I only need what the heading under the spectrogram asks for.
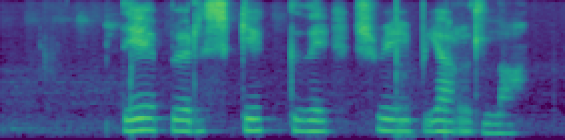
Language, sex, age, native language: Icelandic, female, 8, Icelandic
